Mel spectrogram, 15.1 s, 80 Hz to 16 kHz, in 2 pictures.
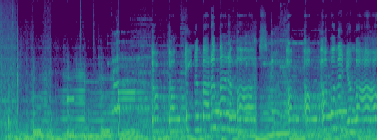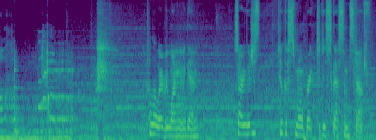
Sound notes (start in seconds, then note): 9.4 sighs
